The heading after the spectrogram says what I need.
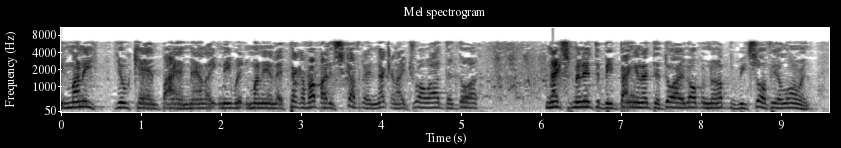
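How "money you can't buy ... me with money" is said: ordinary talk, nothing marked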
